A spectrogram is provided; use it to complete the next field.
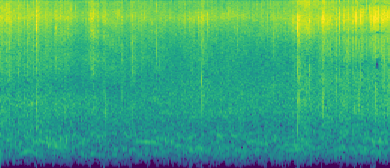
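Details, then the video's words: Several pigeons give low, throaty coos in quick overlapping phrases, some notes gently falling, over a constant background hiss with brief rustling near the end. "Güvercinler sesleri"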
